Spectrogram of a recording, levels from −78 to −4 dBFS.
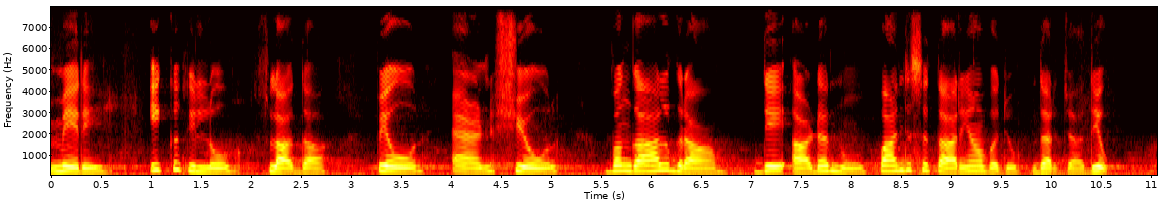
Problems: none marked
